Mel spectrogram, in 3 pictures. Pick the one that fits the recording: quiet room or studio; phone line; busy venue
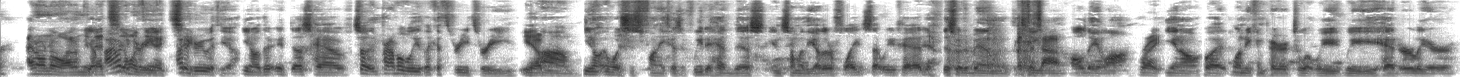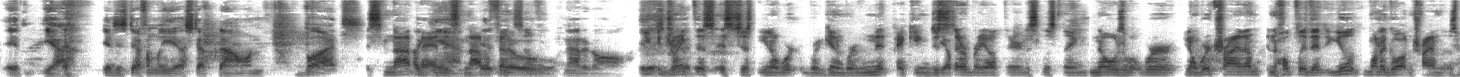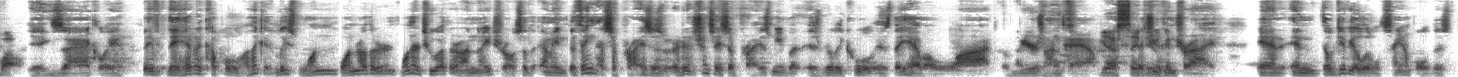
busy venue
